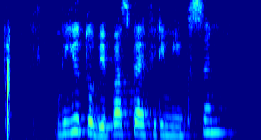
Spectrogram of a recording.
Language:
Russian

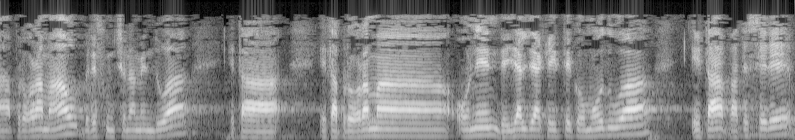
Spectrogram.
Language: Basque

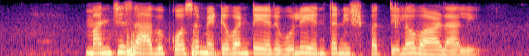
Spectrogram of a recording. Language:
Telugu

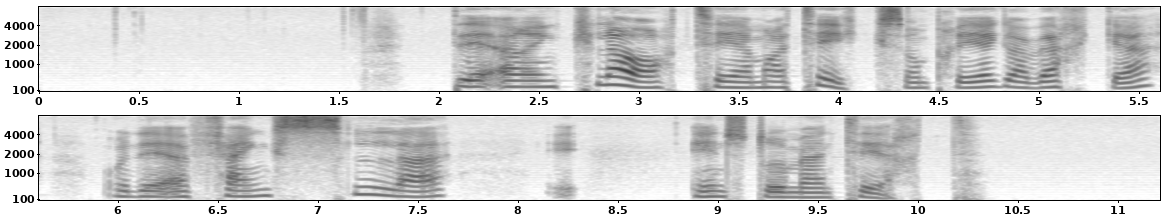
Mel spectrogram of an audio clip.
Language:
Norwegian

